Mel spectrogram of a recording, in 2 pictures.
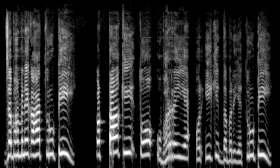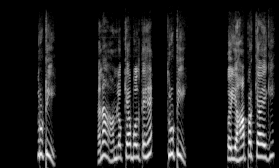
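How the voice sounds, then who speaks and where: A woman with a high voice teaches an exam-prep grammar lesson at an unhurried pace. She keeps asking questions and answering them herself, and she sounds out words slowly to show their stress. The recording is close and dry. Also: no echo.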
